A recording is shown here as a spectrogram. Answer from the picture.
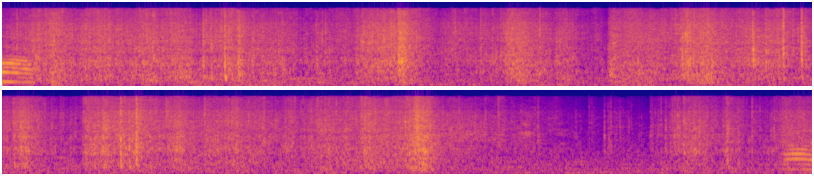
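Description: Clear plastic bags wrapping clothing crinkling and rustling as they are handled, in irregular crackles.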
